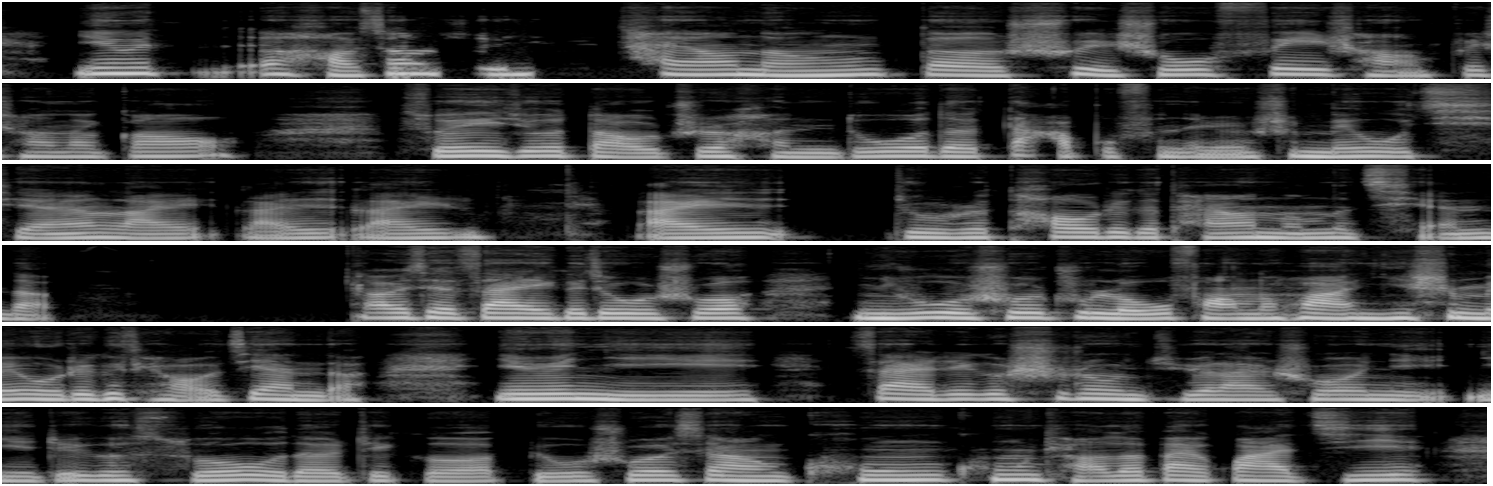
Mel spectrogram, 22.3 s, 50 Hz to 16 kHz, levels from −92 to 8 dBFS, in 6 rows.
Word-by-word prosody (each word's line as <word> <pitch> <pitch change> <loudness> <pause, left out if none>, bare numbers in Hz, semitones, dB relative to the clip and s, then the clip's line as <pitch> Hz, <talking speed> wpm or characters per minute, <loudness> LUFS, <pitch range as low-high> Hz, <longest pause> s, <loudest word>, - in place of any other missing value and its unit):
因 245 -1 +4
为 245 -1 +4 0.2
呃， 225 - 0
好 190 -4 -1
像 235 +7 +1
是 210 - -1
因 - - +3
为 - - -5 0.2
太 220 - -3
阳 205 0 +2
能 185 +3 +1
的 185 -4 0
税 205 0 -1
收 200 +3 -1
非 210 +2 -1
常 170 -3 -5
非 185 +2 -9
常 175 -2 -5
地 170 - -5
高， 180 +4 -4 0.4
所 185 - 0
以 190 - +4
就 190 +1 +1
导 165 -4 -2
致 180 +4 -2
很 160 -3 -4
多 180 +3 0
的 180 -1 +1
大 170 - -6
部 170 - -10
分 85 - -5
的 - - -4
人 80 +1 -3
是 - - -5
没 170 -1 +3
有 175 -1 0
钱 170 -2 -3
来 155 -1 -3
来 165 +1 -5
来 165 +2 -3 0.4
来 170 0 +1 0.2
就 180 -2 0
是 170 - 0
掏 185 0 0
这 185 - 0
个 175 - -2
太 170 -1 -7
阳 175 +1 +2
能 160 -1 -1
的 170 - -1
钱 160 0 -5
的。 160 - -4 0.8
而 200 0 +3
且 200 -1 +3
再 190 0 +5
一 185 - +3
个 185 - +2
就 185 -1 +4
是 - - -4
说， 190 -1 +2 0.2
你 185 -3 +5
如 195 - +4
果 200 - +6
说 200 +2 +3
住 200 - 0
楼 175 -1 +5
房 175 -1 +1
的 175 - +2
话， 185 -1 +5
你 180 +1 +4
是 185 - +1
没 185 -2 +5
有 180 -1 +2
这 185 - +2
个 200 - +3
条 175 -2 -4
件 170 0 0
的。 170 - -6 0.3
因 195 -1 +5
为 200 - +7
你 165 -2 +2 0.2
在 195 -3 +1
这 185 +1 -1
个 190 - +1
市 195 - -3
政 195 -3 +3
局 175 0 -3
来 170 -1 -1
说， 180 +1 -2
你 165 -3 -2
你 165 - -3
这 - - -1
个 180 0 +2
所 180 +1 0
有 195 -2 +2
的 160 -1 -1
这 170 +2 -6
个 155 -1 -4
比 - - -33
如 160 - -3
说 190 +2 +1
像 175 -3 +1
空 190 +3 +1
空 205 +2 +1
调 165 -3 -3
的 180 - +2
外 185 -2 +2
挂 170 -1 +2
机， 185 +4 -1
180 Hz, 295 characters per minute, -23 LUFS, 170-190 Hz, 0.8 s, 为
